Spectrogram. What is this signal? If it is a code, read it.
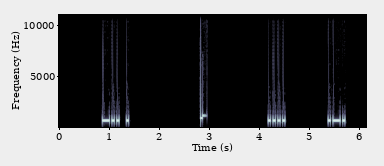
Morse code, heard as a keyed tone, about 25 wpm, spaced as for 13 wpm, 690 Hz. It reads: DE HR
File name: Top 90 QSO Elements - 6x Character Spacing - 25wpm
